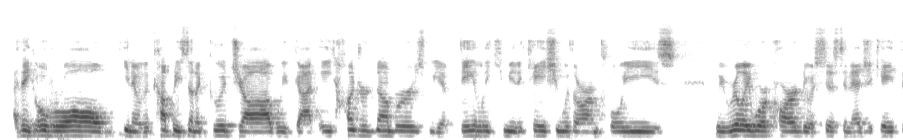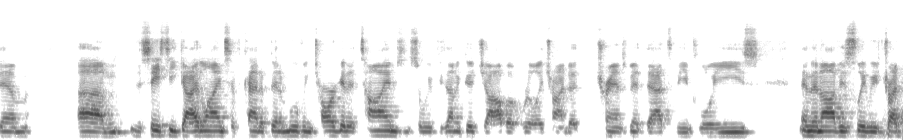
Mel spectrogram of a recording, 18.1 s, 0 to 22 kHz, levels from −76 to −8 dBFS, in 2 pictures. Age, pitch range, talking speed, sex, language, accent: 30-49, 125-135 Hz, 215 wpm, male, English, American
